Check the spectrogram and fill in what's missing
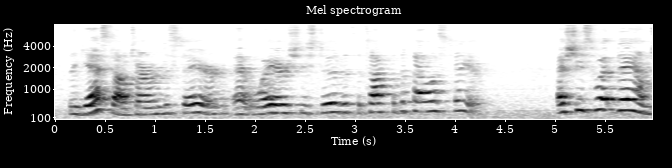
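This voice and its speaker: Librarian reading a children's storybook aloud, slow and expressive, distant echoey library sound. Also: female voice. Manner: lively, expressive reading with slips and restarts. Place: library room. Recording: roomy echo, mic at a distance, faint rumble.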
